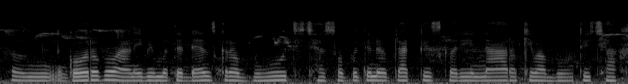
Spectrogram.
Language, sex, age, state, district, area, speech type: Odia, female, 30-45, Odisha, Koraput, urban, spontaneous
